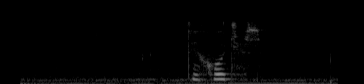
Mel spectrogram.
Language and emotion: Russian, sad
